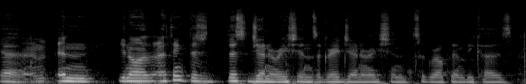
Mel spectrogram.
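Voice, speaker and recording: A man's medium-pitched, dark, mellow voice with a western US accent, ordinary pitch variation, and a fairly quick pace. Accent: American (western US). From Reno, Nevada. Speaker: artist. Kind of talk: casual interview.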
